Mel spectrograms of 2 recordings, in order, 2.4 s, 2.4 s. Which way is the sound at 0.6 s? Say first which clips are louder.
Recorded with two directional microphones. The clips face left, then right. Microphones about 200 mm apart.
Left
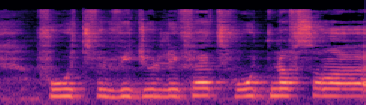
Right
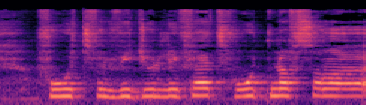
Right 3 dB; 45° right (ahead or behind).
